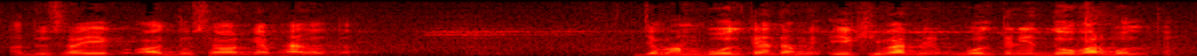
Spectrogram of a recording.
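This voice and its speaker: A man's voice: fairly high pitch, brisk, a little mellow, dull audio, a little hiss or hum. A man teaching physics in a casual classroom lecture, mixing English terms into his talk and often checking that students follow. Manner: keeps asking students if they follow; mixes Hindi with English terms.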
